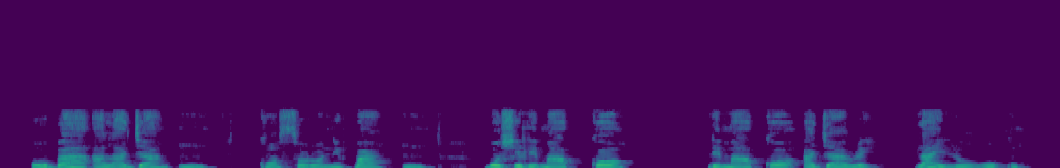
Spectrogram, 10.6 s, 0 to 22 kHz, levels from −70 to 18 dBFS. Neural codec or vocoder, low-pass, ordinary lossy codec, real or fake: none; none; none; real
